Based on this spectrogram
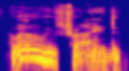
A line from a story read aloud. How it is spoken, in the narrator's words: sighed the wizard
